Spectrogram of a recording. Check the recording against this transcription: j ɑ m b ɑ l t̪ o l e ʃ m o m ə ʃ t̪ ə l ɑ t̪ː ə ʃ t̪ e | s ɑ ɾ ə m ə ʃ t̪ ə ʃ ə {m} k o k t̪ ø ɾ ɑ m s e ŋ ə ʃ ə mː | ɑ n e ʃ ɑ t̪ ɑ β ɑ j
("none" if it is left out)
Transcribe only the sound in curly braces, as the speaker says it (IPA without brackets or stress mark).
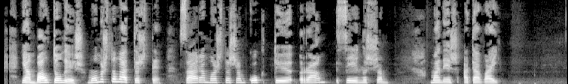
m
